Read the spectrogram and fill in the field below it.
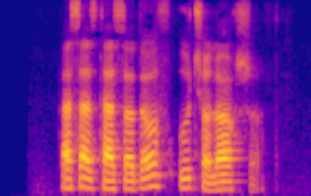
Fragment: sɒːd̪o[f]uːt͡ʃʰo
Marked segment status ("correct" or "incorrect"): correct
